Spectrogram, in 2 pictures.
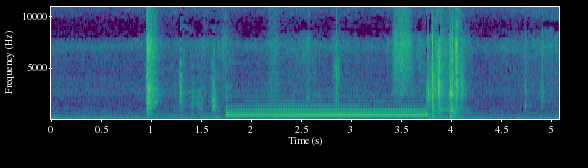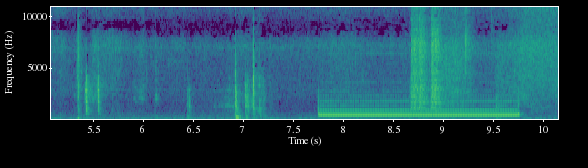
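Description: Telephone ringback tone of an outgoing call waiting to be answered: two steady rings, each about two seconds long, four seconds apart.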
